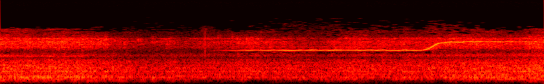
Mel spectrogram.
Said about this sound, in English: I didn't want to answer you before I heard the whistle again.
